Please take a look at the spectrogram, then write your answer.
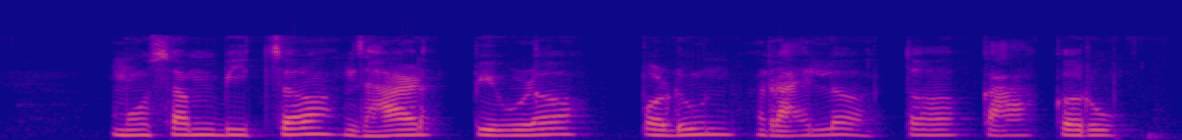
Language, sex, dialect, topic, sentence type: Marathi, male, Varhadi, agriculture, question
